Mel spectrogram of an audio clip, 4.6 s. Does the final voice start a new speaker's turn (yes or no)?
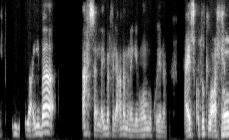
yes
